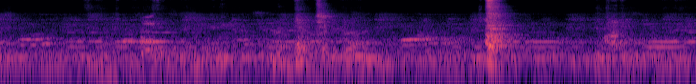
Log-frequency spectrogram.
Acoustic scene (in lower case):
restaurant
